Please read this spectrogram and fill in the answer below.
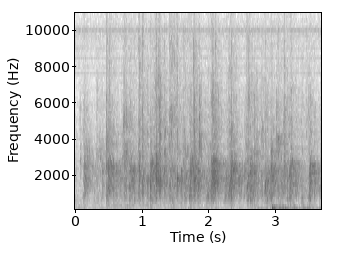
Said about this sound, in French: Merci. Est-ce qu'on peut l'applaudir?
